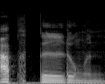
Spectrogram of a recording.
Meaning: plural of Abbildung
- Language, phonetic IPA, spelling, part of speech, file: German, [ˈapˌbɪldʊŋən], Abbildungen, noun, De-Abbildungen.ogg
